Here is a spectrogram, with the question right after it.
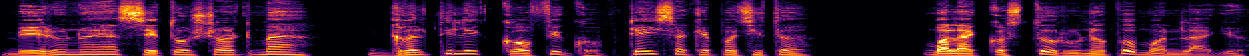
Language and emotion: Nepali, sad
